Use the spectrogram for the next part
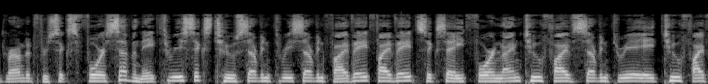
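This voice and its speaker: A synthetic text-to-speech male voice reading lines for animated characters, with a flat machine delivery. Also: a little high, dry recording.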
